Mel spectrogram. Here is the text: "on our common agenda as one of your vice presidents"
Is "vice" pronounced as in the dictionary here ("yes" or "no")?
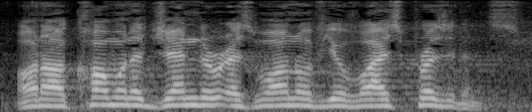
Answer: yes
